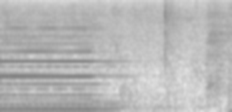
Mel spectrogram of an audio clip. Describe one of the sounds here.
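A choir sings a sustained final chord in a large room.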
